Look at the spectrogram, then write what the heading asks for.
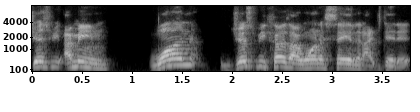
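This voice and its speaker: A man speaks at a fairly slow pace with an American accent. The recording is very clean, with a silent background. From New Jersey, US. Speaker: baseball prospect. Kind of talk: interview conversation.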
